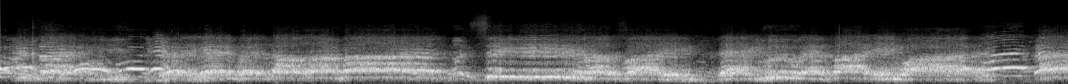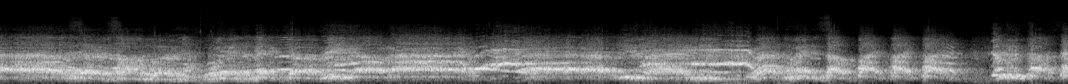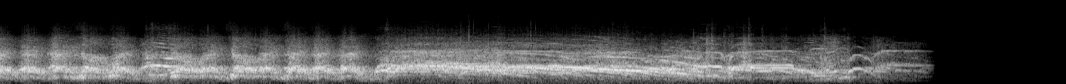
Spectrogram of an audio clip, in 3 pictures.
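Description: A football team of many men singing their team song together, loud and shouted, with arms raised.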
